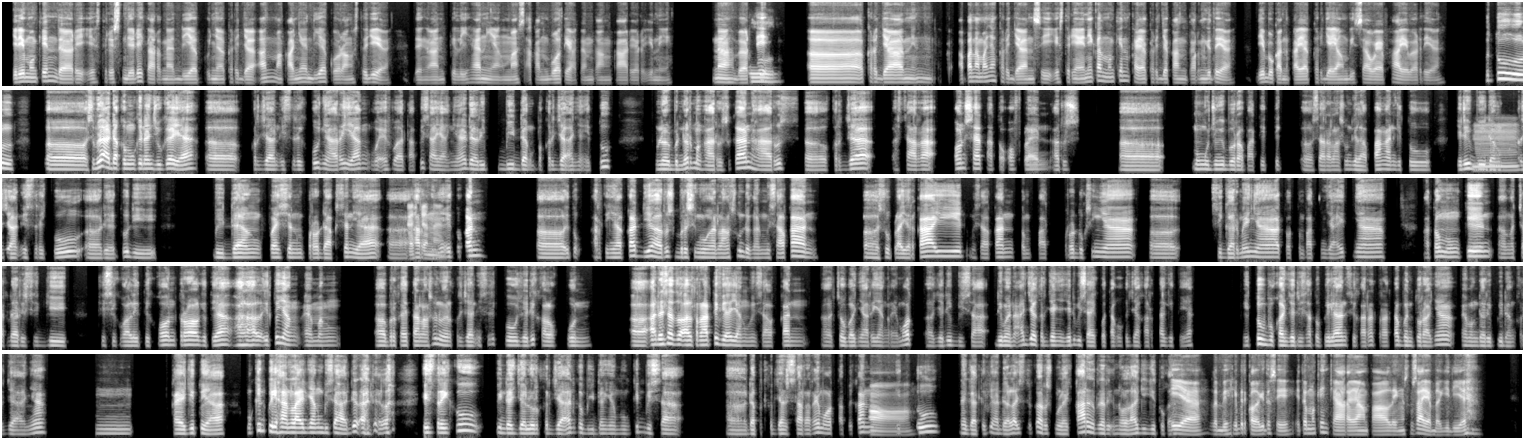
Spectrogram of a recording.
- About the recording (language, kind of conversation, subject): Indonesian, podcast, Bagaimana cara menimbang pilihan antara karier dan keluarga?
- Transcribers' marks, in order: other weather sound; other background noise; in English: "fashion production"; in English: "supplier"; in English: "quality control"; in English: "remote"; laughing while speaking: "adalah"; in English: "remote"; laughing while speaking: "dia?"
